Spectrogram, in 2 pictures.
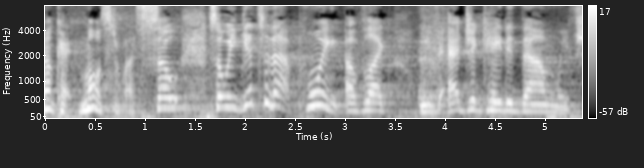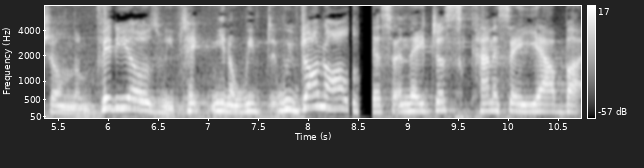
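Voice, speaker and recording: A woman speaks loudly at a moderate pace with very wide pitch swings. Audible room echo and noticeable background noise come through. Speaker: advocacy organizer, panelist. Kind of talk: conference talk.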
